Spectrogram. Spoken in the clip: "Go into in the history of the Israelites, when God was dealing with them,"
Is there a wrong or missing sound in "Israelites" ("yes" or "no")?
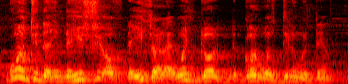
yes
